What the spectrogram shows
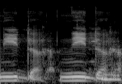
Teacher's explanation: it's a flap it's not a true t sound it's more like a d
